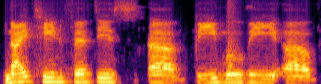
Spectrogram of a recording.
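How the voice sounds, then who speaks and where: A man from the American Midwest, a podcast guest chatting casually, animated and full of restarts. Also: mid-range voice, slow pace, slight background noise. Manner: animated, restarts a lot, many "like" fillers.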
